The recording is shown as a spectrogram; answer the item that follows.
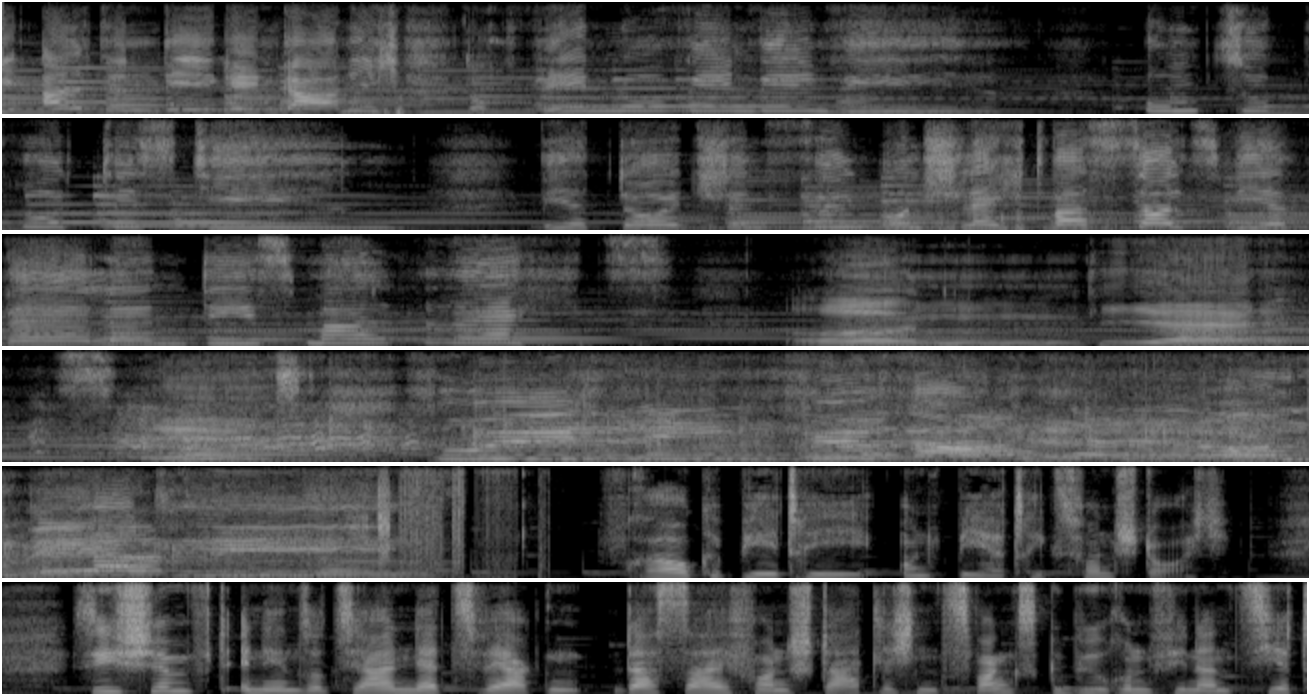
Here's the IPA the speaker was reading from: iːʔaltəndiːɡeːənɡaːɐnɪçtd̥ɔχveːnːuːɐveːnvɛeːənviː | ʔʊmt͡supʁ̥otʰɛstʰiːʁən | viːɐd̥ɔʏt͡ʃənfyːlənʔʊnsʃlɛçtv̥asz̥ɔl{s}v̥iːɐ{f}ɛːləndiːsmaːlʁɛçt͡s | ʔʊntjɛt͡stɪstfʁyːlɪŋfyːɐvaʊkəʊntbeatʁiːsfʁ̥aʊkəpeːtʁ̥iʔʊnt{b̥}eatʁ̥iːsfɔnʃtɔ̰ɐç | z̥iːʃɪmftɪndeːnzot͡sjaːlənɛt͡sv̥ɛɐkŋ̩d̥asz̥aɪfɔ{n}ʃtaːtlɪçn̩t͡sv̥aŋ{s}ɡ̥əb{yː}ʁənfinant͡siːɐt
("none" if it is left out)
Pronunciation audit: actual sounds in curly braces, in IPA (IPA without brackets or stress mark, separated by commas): s, v, b̥, n, s, yː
